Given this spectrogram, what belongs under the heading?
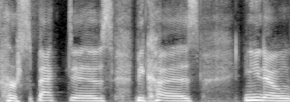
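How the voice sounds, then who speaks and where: Her voice sits at a medium pitch. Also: dry, close sound with no echo. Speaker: podcast co-host. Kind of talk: casual podcast chat. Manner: loud.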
